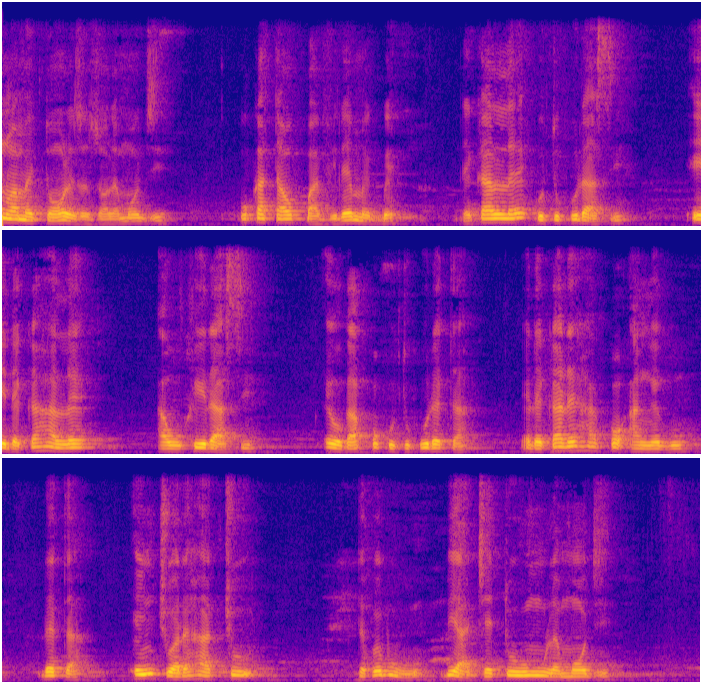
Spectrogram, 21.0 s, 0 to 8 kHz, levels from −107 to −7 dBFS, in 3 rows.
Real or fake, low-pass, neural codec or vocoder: real; 7.2 kHz; none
